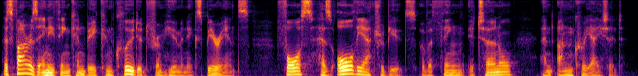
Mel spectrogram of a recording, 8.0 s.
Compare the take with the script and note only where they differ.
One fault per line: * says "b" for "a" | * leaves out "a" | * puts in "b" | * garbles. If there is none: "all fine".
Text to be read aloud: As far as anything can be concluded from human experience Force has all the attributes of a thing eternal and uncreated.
all fine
